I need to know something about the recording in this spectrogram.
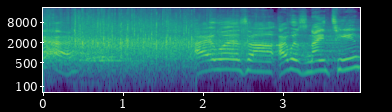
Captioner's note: audience applauding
